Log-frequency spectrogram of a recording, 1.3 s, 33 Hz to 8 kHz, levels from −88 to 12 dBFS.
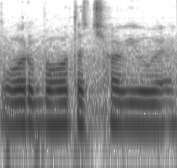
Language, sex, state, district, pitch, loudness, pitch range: Hindi, male, Uttar Pradesh, Shamli, 140 Hz, -15 LUFS, 135-140 Hz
